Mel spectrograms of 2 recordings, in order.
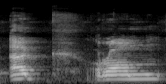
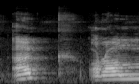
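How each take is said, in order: Both takes have the same delivery.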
